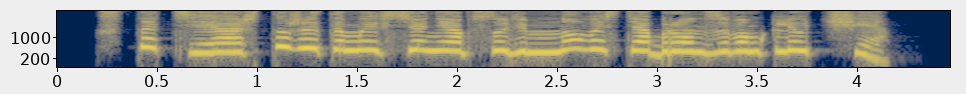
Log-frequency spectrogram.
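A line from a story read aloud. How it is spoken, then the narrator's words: Innocent little voice. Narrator (Russian): невинным голосочком спросила Захарра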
